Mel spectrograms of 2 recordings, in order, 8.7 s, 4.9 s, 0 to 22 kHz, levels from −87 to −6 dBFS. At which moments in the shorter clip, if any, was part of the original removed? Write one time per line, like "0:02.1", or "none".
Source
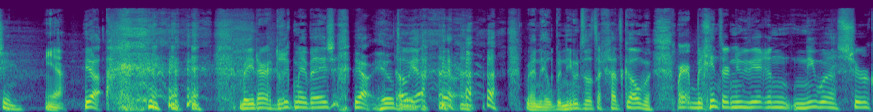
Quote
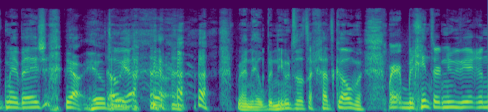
none

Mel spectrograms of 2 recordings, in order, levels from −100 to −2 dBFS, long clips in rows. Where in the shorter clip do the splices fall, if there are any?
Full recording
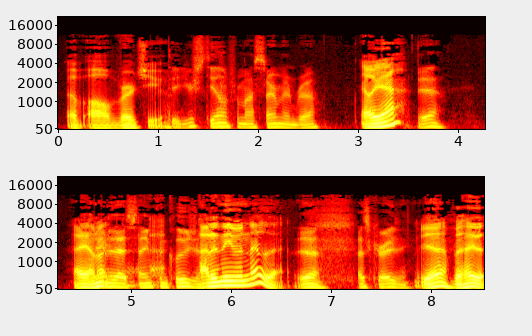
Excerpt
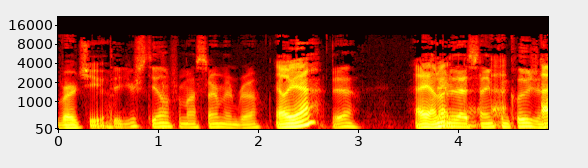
0:02.1

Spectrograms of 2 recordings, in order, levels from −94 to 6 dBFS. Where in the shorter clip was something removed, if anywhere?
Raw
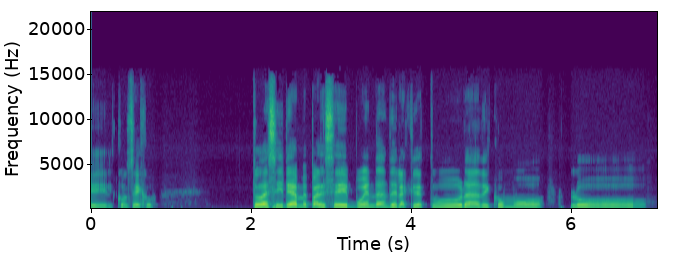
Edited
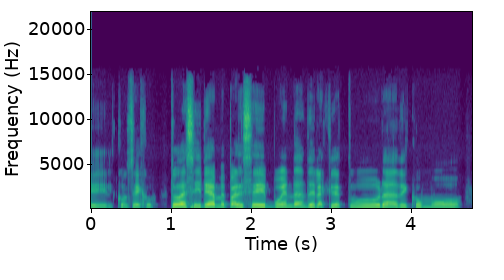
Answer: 0:00.9

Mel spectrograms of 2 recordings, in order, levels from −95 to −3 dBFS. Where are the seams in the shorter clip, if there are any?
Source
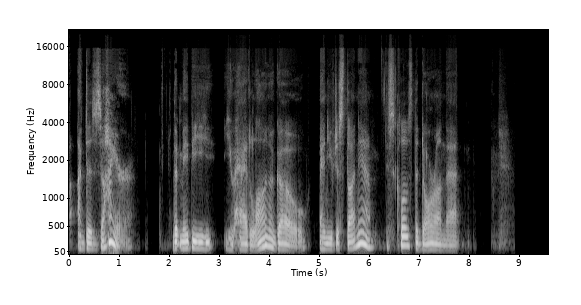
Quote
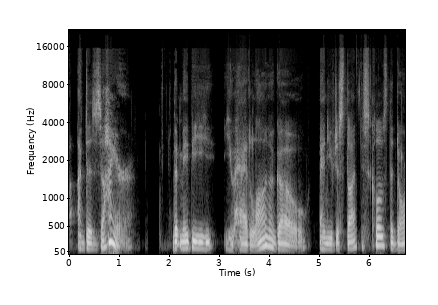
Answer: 0:05.7

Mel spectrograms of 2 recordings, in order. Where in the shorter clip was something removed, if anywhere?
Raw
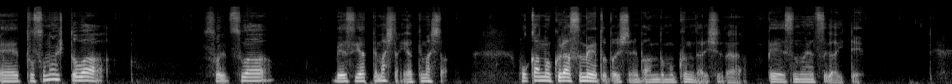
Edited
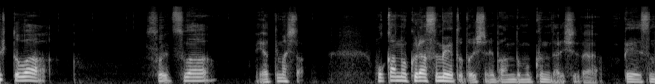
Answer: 0:02.5

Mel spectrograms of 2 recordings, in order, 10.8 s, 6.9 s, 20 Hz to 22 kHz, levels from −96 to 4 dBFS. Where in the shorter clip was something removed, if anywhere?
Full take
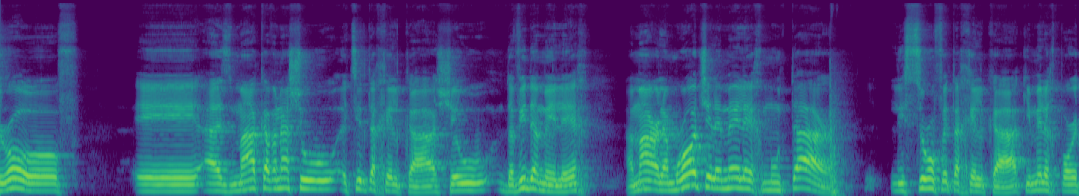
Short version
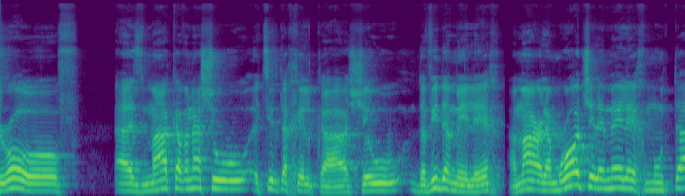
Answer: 0:01.2
0:05.0

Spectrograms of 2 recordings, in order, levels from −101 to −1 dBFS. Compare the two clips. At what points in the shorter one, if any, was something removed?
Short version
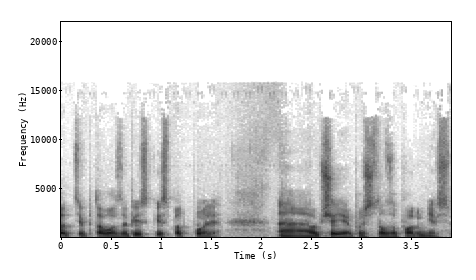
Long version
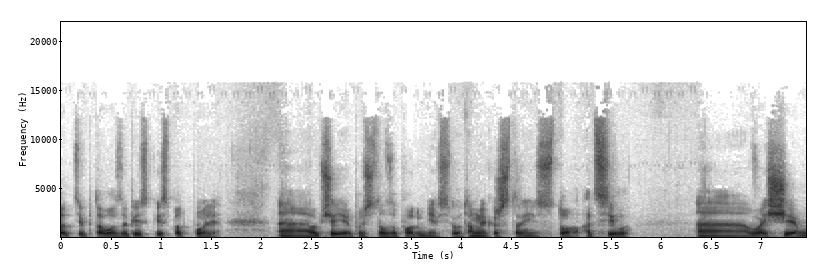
none

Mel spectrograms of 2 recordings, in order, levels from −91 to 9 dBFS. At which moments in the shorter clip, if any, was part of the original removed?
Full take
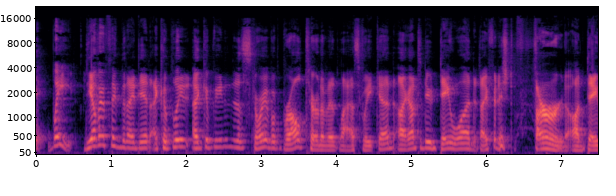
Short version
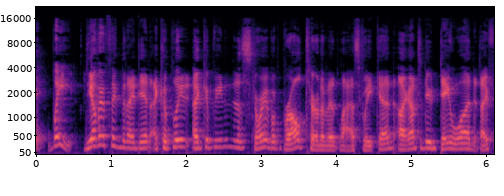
none

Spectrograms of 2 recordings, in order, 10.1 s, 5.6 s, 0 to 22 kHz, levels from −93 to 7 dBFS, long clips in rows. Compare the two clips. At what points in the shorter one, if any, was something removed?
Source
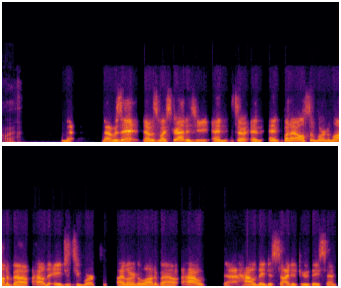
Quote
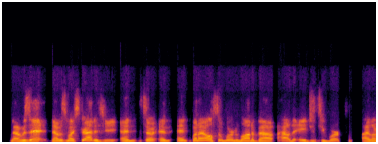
none

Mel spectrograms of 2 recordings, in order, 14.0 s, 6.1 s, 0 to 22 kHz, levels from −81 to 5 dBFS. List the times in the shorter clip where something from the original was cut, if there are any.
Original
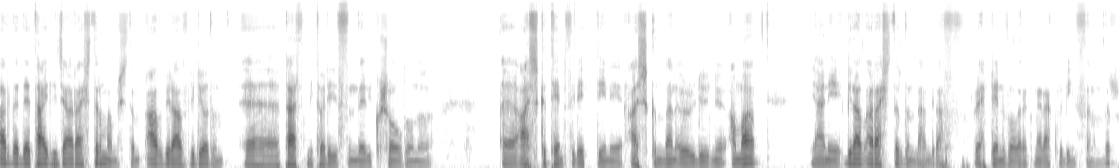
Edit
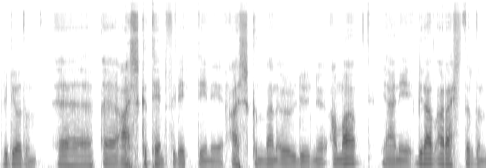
0:01.2
0:04.7

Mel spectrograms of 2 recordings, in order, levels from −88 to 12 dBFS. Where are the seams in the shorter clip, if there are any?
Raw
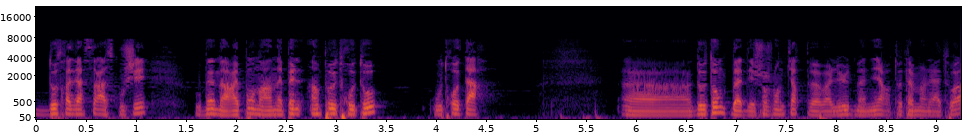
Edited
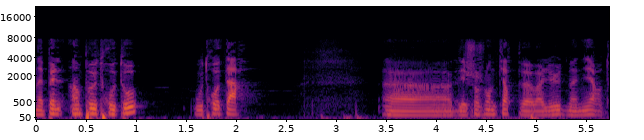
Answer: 0:04.2

